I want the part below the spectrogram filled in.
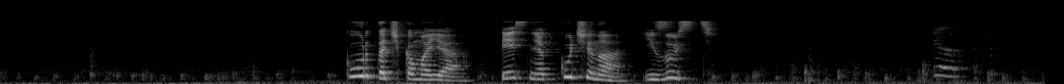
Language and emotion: Russian, positive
